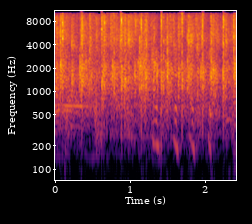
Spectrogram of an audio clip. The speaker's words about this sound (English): Let's give him a hand, everybody.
